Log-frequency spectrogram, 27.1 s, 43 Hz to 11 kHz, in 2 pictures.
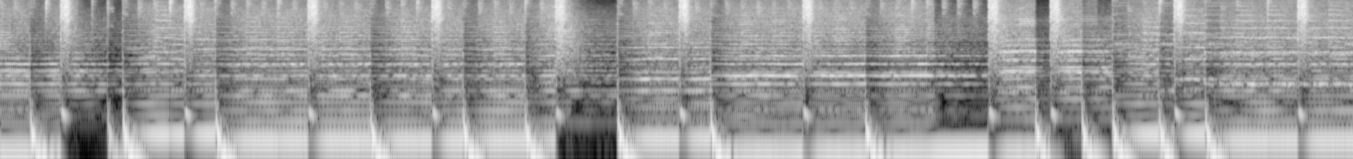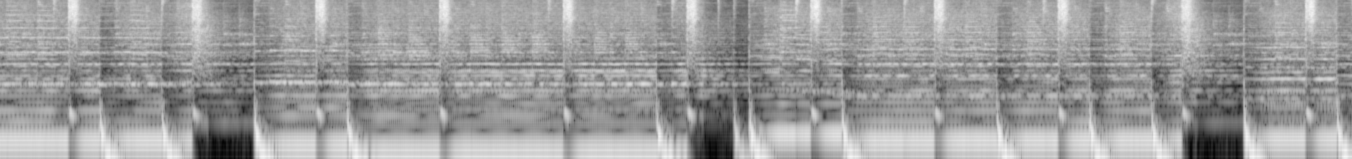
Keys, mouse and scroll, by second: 3.1 Escape, 4.2 click, 5.9 click, 6.5 alt+click, 8.4 click, 9.9 click, 11.6 click, 13.1 click, 14.7 click.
